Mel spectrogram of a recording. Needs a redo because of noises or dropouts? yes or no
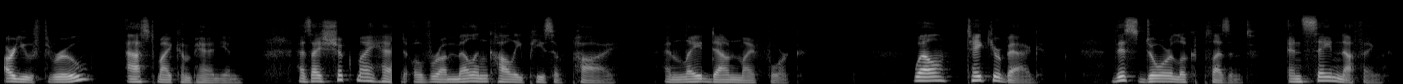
yes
